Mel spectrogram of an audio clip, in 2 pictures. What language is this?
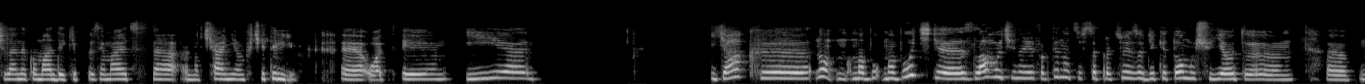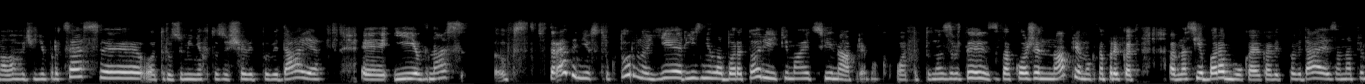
Ukrainian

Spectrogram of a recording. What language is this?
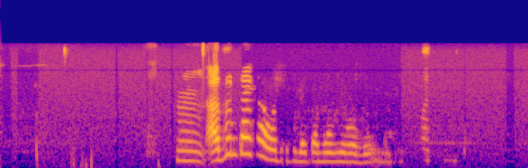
Marathi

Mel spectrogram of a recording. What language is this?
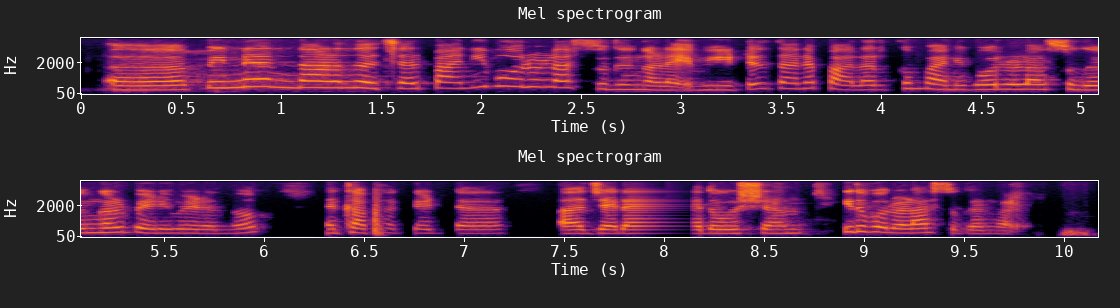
Malayalam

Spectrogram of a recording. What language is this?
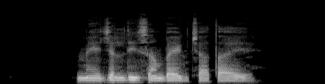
Khetrani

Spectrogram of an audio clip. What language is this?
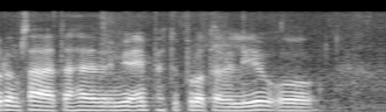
Icelandic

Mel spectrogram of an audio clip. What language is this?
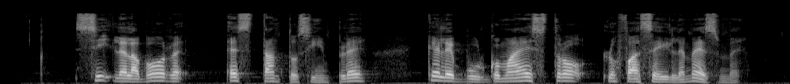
Interlingua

